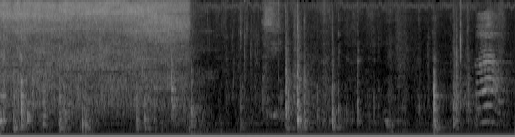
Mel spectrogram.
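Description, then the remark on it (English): A dishwasher running, with a steady rushing hiss of spraying water that stops after about two seconds, then scattered soft clunks and knocks, and a faint child's babble near the end. “It's a dishwasher.”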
